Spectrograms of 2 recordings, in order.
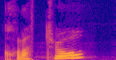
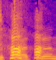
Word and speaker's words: cuatro: Okay, in 5-6 minutes' time, we are going to hear put the cuatro. I don't think I said that right. – Cuatro, no, it's good.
